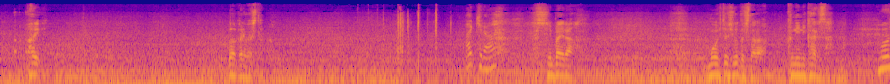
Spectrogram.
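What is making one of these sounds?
A young man talks on a phone in short bursts.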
